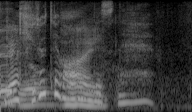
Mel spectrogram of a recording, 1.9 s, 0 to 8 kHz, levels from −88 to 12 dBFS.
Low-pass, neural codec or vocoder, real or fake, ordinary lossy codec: none; none; real; none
